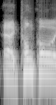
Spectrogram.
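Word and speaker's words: Tonkō: is in the famous Tong tonko if you pronounce it Japanese the dongwang those wonderful U caves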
